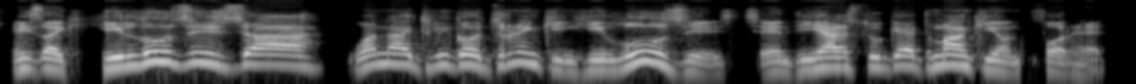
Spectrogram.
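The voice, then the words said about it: Put-on Russian accent, done well. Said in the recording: “Damn, ... nailed that accent.”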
